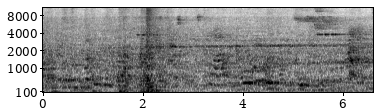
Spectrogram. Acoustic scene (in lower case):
subway station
